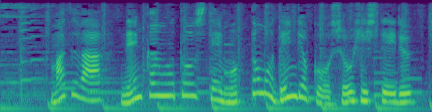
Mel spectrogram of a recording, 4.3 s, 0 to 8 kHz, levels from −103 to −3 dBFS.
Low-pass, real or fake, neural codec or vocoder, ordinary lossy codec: 7.2 kHz; real; none; none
